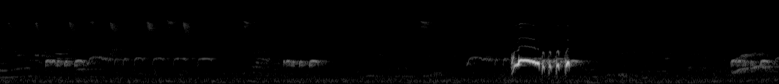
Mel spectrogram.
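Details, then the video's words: Kerot song from a local Zebra dove, played to set other doves calling: several soft level whistles, then one loud phrase of an upslurred note and a burst of quick rolling coos. "Suara perkutut lokal gacor kerot AMPUH bikin nyaut seketika"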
